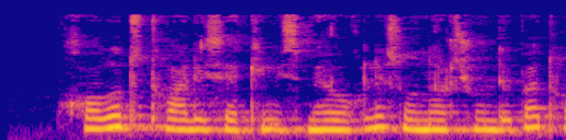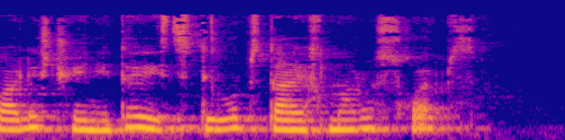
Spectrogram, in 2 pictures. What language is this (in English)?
Georgian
